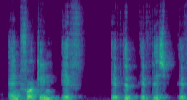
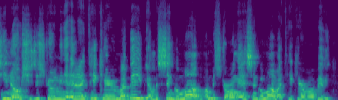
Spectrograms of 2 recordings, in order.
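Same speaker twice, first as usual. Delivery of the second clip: mocking the mother; 9 semitones higher than usual. Son mocking his mother's proud single-mom boast, high and sneering.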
